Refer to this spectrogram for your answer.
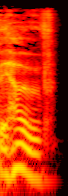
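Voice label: "behove", British English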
